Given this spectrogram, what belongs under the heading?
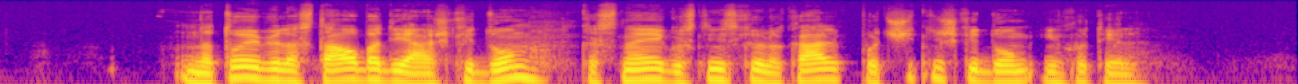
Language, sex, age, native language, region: Slovenian, male, 30-49, Slovenian, Central Slovenia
